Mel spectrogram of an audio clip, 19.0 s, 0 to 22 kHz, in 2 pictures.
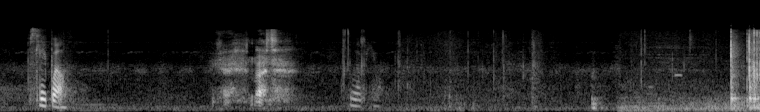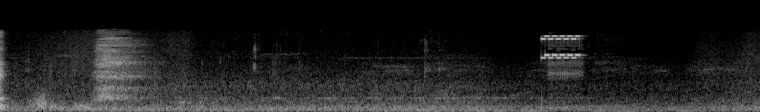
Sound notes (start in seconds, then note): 9.2 clatters; 10.6 sighs; 16.3 ringing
